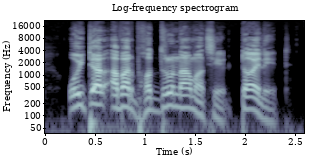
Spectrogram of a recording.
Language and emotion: Bengali, neutral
